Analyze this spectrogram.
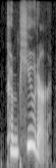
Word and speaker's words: computer: Computer in American English, the t becomes a flap t sounding like a fast d. Computer.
